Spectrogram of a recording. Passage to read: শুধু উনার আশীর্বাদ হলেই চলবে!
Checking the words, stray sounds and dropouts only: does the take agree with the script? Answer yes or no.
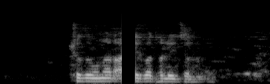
no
